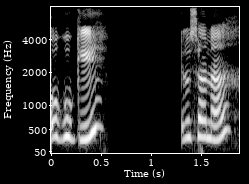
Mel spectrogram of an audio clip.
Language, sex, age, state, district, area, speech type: Assamese, female, 18-30, Assam, Charaideo, urban, spontaneous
